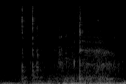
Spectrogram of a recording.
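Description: Code being typed on a computer keyboard while programming, a short burst of several quick, close key clicks with a brief pause between them.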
